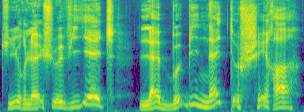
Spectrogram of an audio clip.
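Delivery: wolf faking a gentle granny; wolf softening voice. Acted. Wolf in bed luring the girl, softened. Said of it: "en adoucissant un peu sa voix".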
